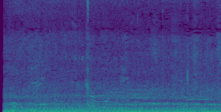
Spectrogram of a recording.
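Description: Steady low rumble of nearby motor traffic, with a faint click about a second in.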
